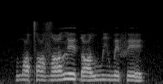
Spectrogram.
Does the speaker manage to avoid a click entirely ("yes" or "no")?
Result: yes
